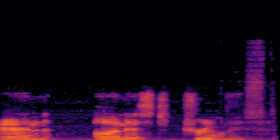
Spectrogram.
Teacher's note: you don't really pronounce the H in honest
